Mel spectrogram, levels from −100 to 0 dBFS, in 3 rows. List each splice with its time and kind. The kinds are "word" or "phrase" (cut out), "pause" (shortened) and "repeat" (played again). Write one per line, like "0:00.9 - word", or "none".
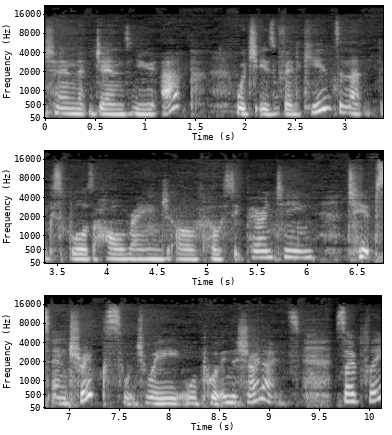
0:02.3 - word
